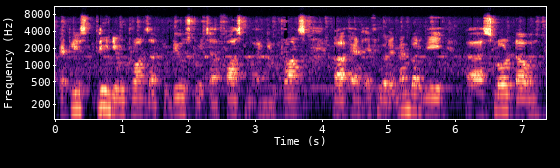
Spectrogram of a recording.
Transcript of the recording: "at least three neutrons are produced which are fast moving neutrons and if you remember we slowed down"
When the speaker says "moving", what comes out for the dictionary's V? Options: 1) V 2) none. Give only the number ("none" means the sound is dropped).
2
